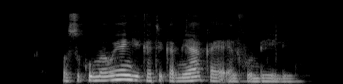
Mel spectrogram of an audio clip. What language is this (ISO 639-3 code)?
swa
